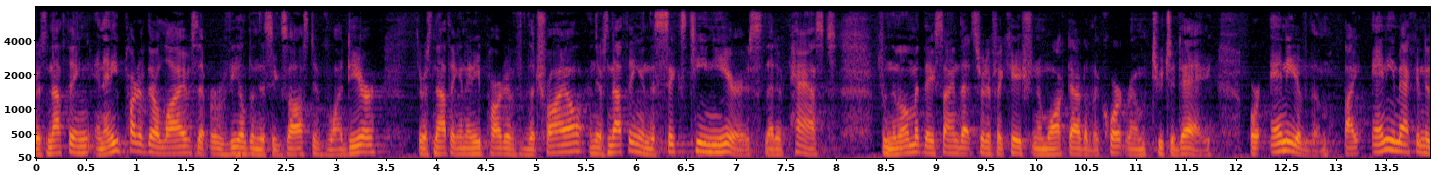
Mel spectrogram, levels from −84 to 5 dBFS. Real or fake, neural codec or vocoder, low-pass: real; none; 7.2 kHz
